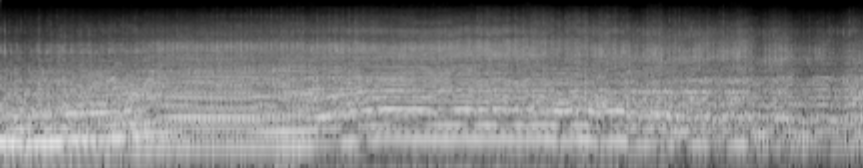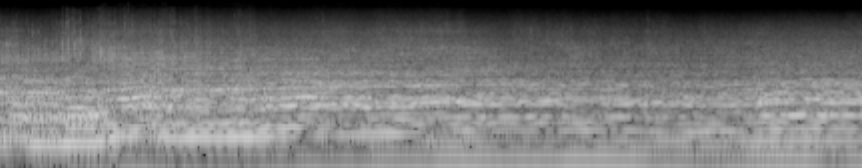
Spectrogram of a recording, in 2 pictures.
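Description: Loud, continuous roar of a big Ford pulling truck engine under heavy load at a tractor pull, droning and revving steadily throughout at close range.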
